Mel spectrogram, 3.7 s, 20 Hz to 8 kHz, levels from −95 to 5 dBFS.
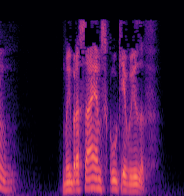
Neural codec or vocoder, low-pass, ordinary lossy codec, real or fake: codec, 16 kHz, about 1 kbps, DyCAST, with the encoder's durations; 7.2 kHz; MP3, 24 kbps; fake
